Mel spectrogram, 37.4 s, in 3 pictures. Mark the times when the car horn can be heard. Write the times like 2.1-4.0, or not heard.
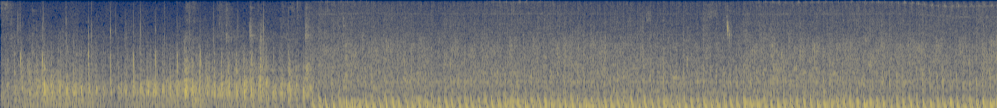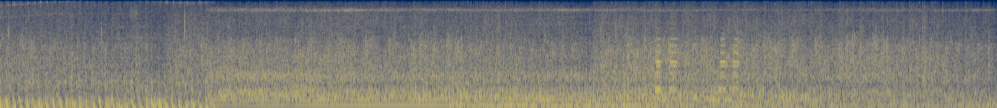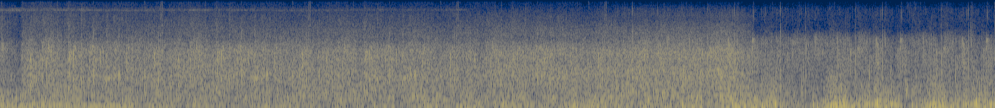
20.6-21.8.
